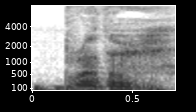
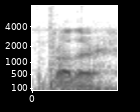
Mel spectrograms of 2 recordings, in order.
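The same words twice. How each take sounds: First: It is said in an intense put-on voice. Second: It is said in a plain voice.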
